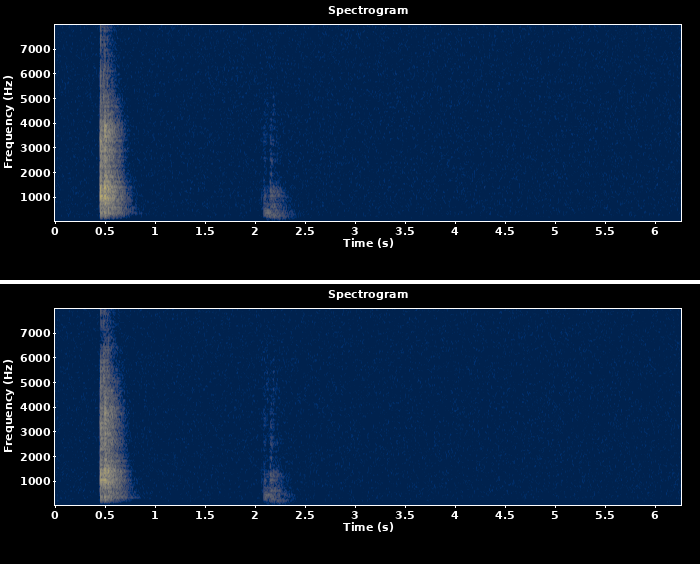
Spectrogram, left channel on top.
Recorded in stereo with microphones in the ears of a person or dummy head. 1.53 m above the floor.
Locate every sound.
0.4 s a clap: 15° left (ahead or behind), 1.2 m
2.0 s a squeak: 5° right (ahead or behind), 1.8 m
